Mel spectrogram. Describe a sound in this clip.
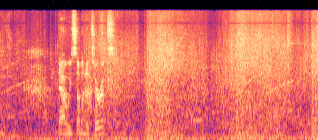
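Blows thud against monsters in a fight.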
